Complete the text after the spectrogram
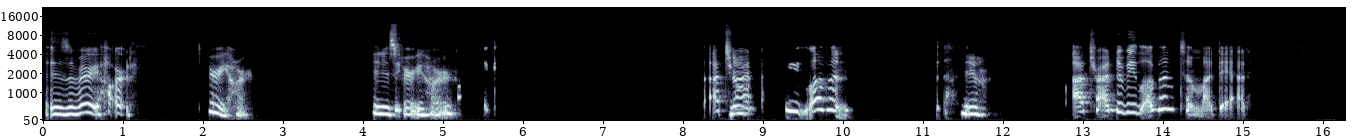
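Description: A middle-aged woman speaks calmly over an online call, in short bursts with pauses.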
